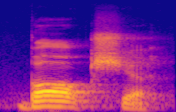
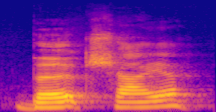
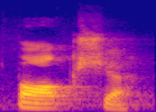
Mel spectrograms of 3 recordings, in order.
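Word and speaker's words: Berkshire: this one it's pronounced barkshire we do not say Burkshire or burshire or Burkshire the key here is to ignore the spelling just think of a dog barking and you've got it barkshire barkshire is home to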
